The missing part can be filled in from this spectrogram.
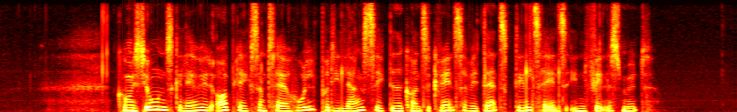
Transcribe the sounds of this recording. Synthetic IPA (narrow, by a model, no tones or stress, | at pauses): kʰo̝miɕo̝̰ːnn̩sɡ̥ælɛːʊe̝d̥ɒ̽b̥leɡ̥sɒ̽mt͡sʰɛ̰ːhɔ̽lpʰɒ̽d̥ilɑ̈ŋse̝ɡ̥̚d̥əð̩ˠəkʰɒ̽nsə̥kʰʋen̰sɐʋe̝d̥æn̰sɡ̥d̥e̝lt͡sʰɛ̰ːɪl̩səʔid̥enfel̰əsmøn̰d̥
